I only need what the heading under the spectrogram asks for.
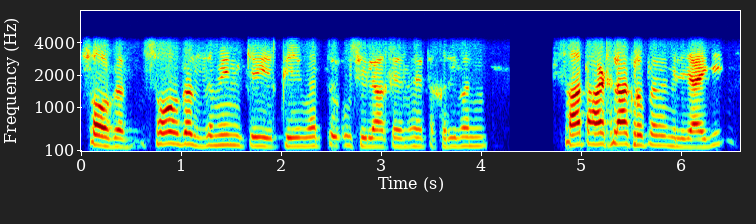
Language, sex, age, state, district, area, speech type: Urdu, male, 18-30, Uttar Pradesh, Saharanpur, urban, conversation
